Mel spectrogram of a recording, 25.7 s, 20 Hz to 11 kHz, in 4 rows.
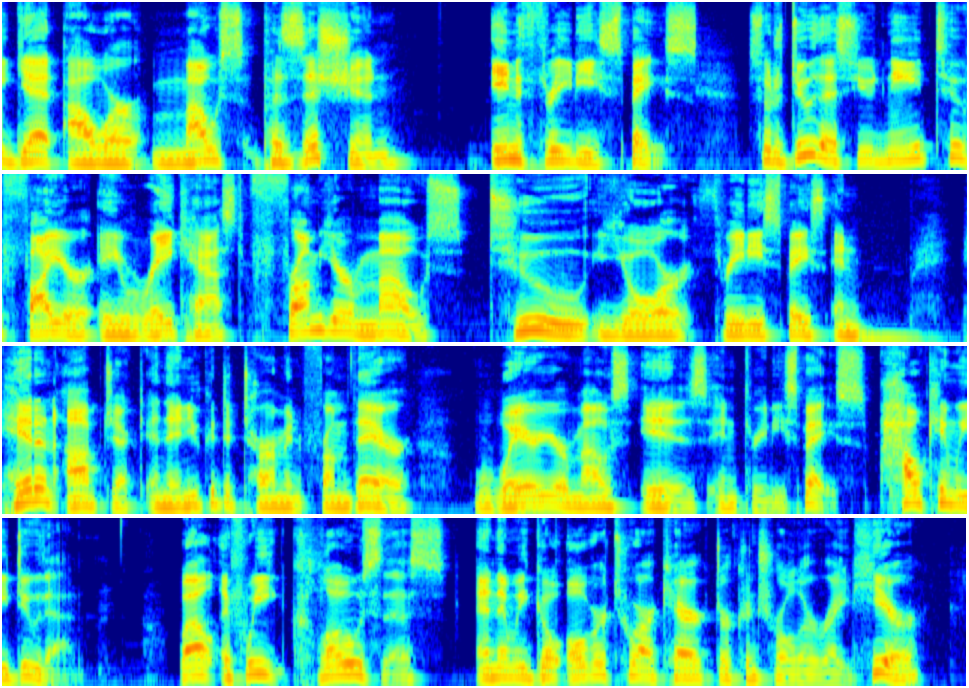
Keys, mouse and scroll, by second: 18.7 click, 21.5-23.1 drag.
